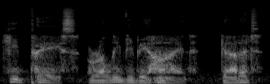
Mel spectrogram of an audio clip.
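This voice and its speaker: An actor playing a gruff, cocky bounty hunter in a video game, speaking tersely with quiet menace. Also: male voice, deep voice, moderate pace, exaggerated voice. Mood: stern. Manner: terse, tough.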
